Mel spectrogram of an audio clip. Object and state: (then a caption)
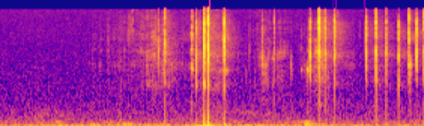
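Cardboard medicine box tapped with nails. Long nails tap and scratch the surface of a small, empty-looking blue and white cardboard medicine box held close to the mic. The sound is a quiet run of crisp, bright clicks and scratchy rustles that die away almost instantly. The taps grow sharper and more frequent toward the end.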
